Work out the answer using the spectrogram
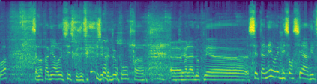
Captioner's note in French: raclement de gorge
